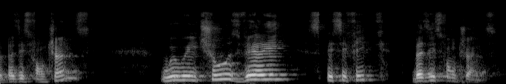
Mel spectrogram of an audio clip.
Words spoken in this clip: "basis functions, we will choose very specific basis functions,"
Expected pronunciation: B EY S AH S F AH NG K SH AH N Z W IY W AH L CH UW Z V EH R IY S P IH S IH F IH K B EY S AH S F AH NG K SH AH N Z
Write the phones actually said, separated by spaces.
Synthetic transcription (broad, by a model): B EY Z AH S F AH NG K SH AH N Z W IY W AH L CH UW Z V EH R IY S P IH S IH F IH K B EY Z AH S F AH NG K SH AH N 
